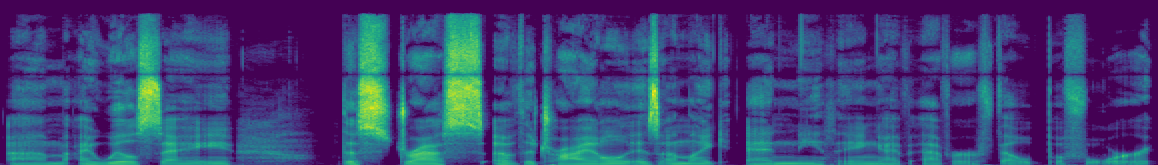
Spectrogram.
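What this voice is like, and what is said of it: Hoarse, raspy voice. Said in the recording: “Janis Joplin vibes ... I'm a little hoarse, I'm a little raspy, but that's just how my voice is”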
